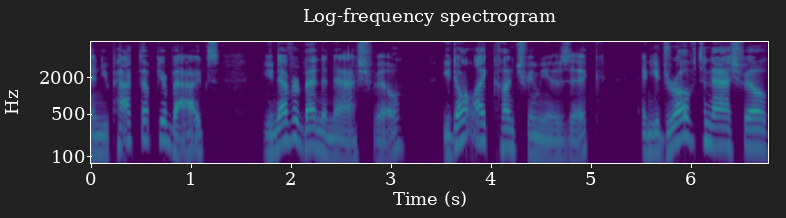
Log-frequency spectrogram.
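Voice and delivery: ordinary talk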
